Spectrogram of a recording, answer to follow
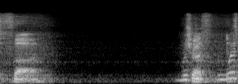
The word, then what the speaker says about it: pho: opened up his own restaurant, and it's not pronounced pho. It's pronounced pho.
